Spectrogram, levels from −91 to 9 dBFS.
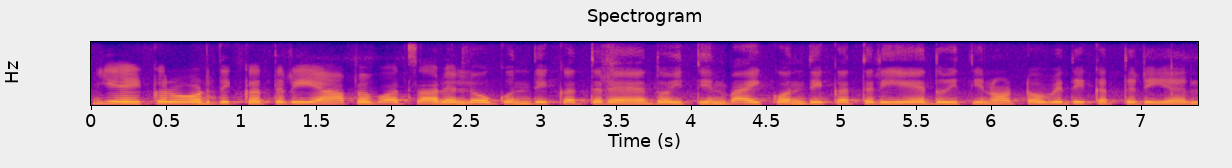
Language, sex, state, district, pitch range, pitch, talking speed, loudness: Hindi, female, Chhattisgarh, Bilaspur, 225-230 Hz, 230 Hz, 220 wpm, -15 LUFS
